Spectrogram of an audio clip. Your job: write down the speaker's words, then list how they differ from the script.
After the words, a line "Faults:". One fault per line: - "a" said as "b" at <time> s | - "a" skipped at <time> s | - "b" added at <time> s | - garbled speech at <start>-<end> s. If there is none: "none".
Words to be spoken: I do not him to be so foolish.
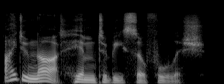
I do not him to be so foolish.
Faults:
none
